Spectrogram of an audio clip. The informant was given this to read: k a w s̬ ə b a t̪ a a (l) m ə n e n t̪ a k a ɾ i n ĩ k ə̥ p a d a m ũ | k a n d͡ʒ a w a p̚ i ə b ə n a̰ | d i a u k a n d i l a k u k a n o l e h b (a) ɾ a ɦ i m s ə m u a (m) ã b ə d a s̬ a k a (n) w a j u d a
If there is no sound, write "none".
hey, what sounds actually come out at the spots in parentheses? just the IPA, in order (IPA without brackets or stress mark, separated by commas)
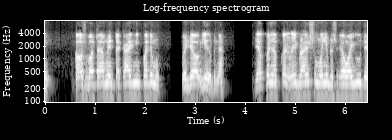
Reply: none, ə, ɲ, n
